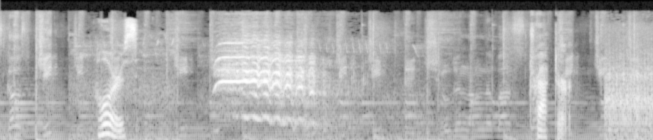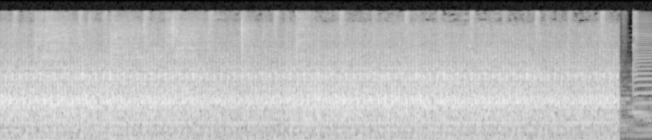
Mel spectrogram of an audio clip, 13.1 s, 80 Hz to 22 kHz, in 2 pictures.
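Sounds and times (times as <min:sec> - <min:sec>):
tractor engine running: 0:06.0 - 0:12.8.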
